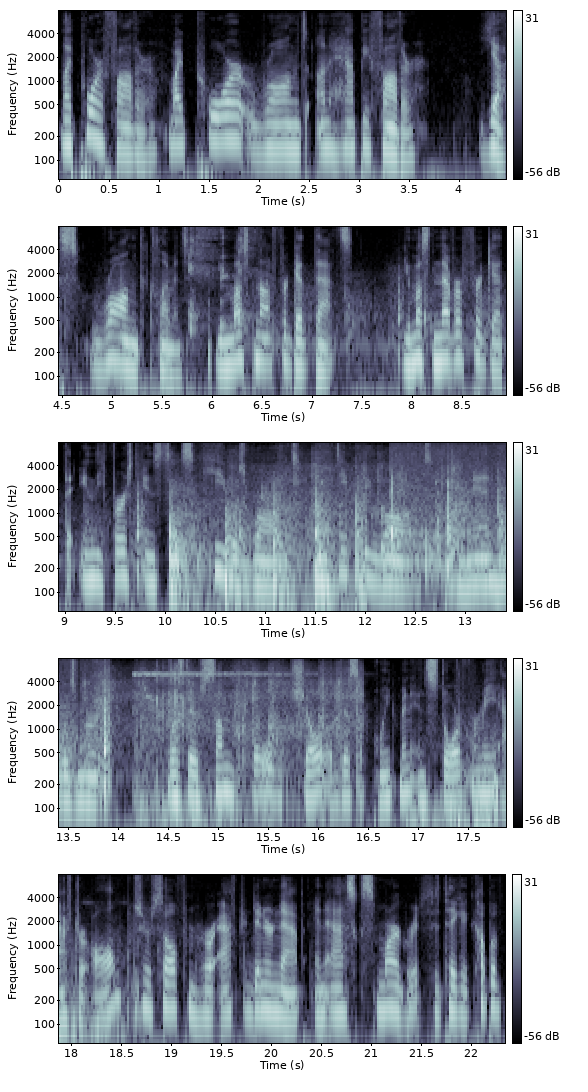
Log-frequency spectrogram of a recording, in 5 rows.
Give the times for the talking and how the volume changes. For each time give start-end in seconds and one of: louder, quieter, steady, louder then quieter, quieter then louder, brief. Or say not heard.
0.0-22.3 steady.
